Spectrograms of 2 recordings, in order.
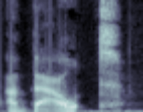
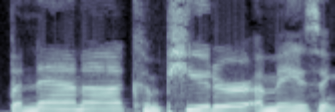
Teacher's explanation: syllable is about but the unstressed a that's pronounced as awah it's like a very short uh very neutral uh sound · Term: schwar sound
